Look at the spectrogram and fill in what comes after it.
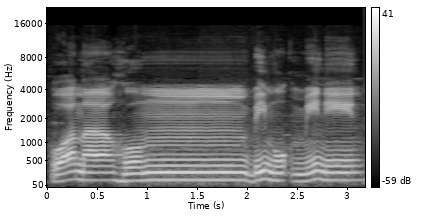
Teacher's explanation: میم ہونٹوں کو ملا کے میم کو ہونٹوں کی نرمی سے ادا کریں گے اور اخفا کی سی کیفیت ہوگی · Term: میم اخفا والی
